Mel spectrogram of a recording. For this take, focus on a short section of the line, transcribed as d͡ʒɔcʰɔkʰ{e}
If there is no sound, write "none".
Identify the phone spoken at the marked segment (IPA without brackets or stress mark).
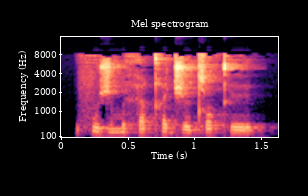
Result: ɘ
